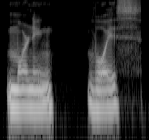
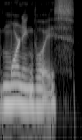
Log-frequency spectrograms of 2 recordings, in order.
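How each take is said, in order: First: Put-on playful, lowered morning voice with an accent; put-on low voice. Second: Said in the usual way. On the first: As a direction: drop into a mock deep morning voice. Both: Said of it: "talking with a low voice".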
